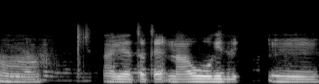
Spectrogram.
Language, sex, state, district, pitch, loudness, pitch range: Kannada, male, Karnataka, Bellary, 125 Hz, -18 LUFS, 120-135 Hz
